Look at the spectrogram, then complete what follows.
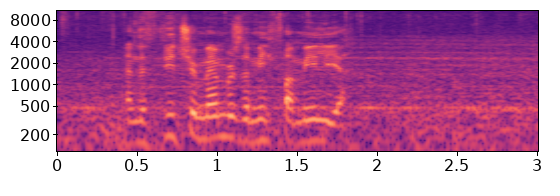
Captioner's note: speaking Spanish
